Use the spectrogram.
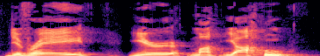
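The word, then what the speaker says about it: Divrei Yirmiyahu (דברי ירמיהו): The Hebrew is read from right to left, Divrei Yirmiyahu.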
